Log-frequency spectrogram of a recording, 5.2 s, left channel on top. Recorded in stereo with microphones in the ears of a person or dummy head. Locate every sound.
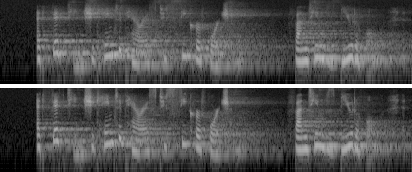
0.5 s a woman speaking: 25° right (ahead or behind), 0.9 m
